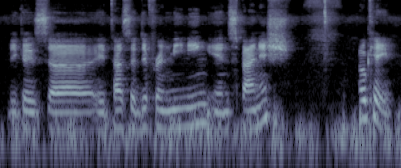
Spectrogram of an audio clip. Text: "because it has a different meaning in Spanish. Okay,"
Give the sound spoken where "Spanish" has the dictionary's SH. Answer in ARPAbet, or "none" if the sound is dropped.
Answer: SH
